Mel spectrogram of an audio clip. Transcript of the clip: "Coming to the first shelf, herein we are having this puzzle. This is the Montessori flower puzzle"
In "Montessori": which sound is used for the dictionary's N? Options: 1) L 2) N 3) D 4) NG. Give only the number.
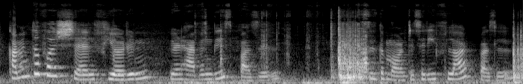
1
